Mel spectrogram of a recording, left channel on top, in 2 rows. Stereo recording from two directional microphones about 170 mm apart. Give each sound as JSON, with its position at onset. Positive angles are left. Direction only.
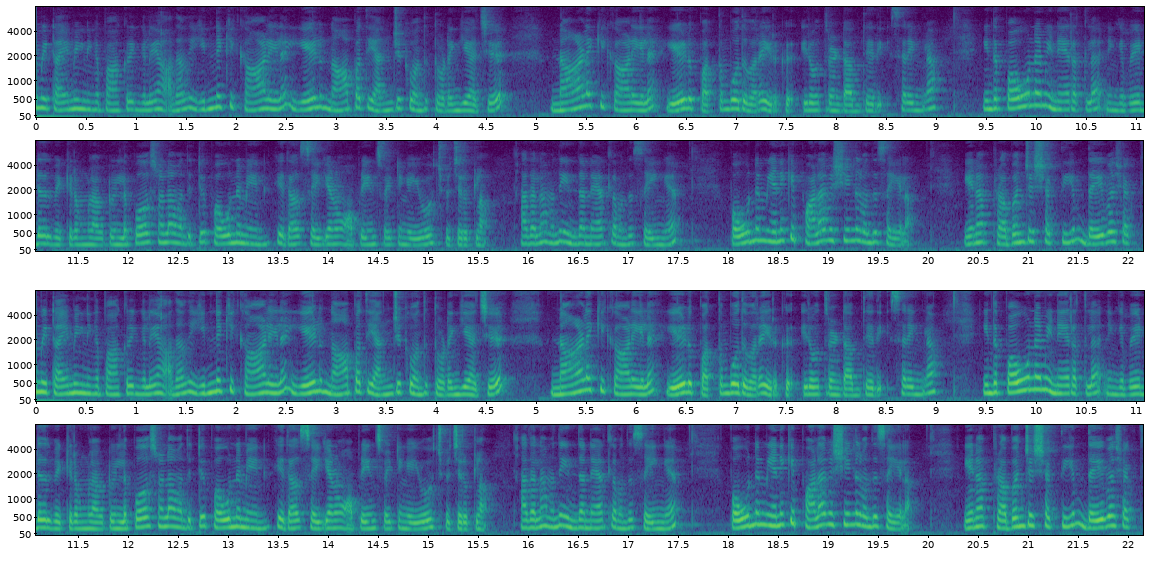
{"t": 0.0, "sound": "a woman's voice", "side_deg": -45}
